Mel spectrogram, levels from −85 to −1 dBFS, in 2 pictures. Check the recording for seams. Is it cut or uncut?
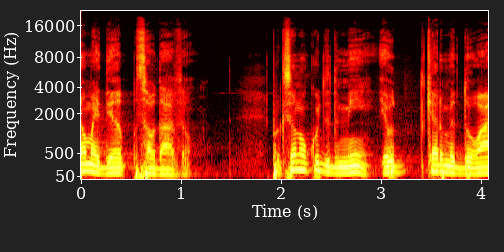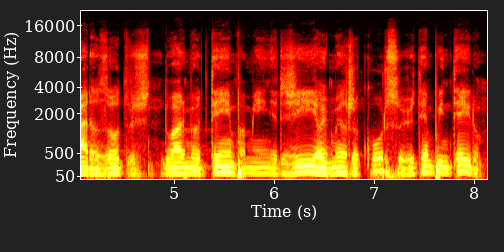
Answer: uncut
